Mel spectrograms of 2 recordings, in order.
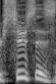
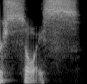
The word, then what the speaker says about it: Seuss: with voice dr seuss's last name actually rhymes with voice dr soyuz now if you want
